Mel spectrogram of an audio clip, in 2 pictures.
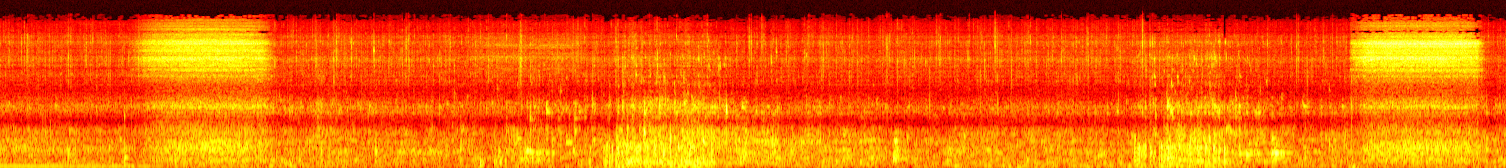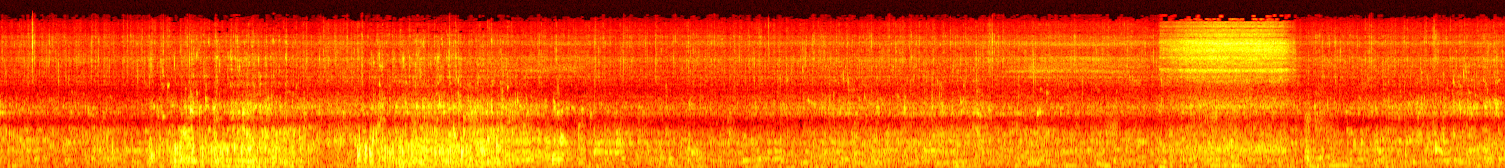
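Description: Scuba diver breathing through a regulator underwater: three inhalations, each a short hiss, with bursts of exhaled bubbles gurgling in between.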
